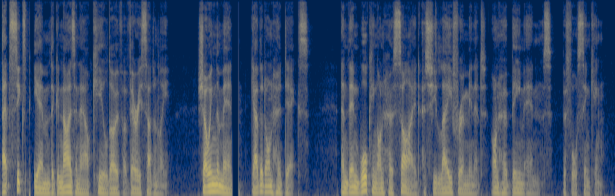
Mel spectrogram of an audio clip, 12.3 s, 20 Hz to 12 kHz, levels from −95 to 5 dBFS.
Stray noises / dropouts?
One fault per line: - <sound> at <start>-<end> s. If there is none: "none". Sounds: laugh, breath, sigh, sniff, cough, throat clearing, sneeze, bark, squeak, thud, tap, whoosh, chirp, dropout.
- dropout at 0.6-0.7 s
- dropout at 4.6-4.8 s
